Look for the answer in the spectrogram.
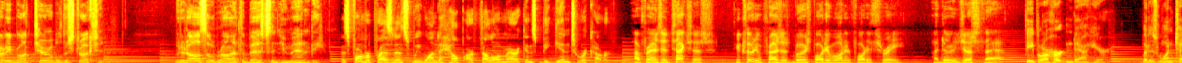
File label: radio spot; hurricane harvey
